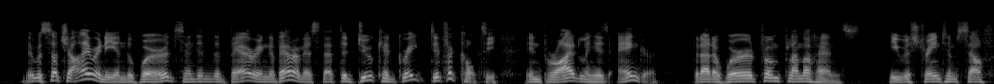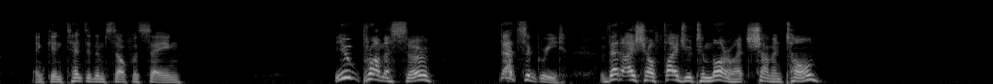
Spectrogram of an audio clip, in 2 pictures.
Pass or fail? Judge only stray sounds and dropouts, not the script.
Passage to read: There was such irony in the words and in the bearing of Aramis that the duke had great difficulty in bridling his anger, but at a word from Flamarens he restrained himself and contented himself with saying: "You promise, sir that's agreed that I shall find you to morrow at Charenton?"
pass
